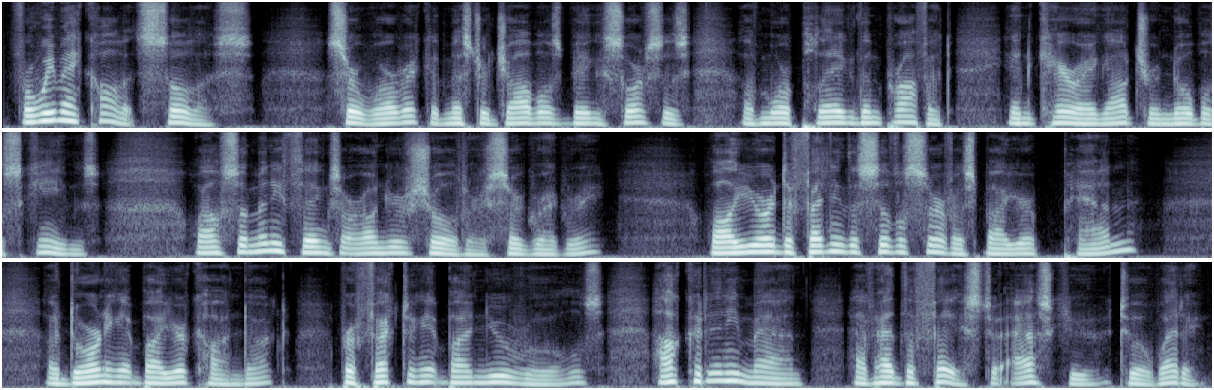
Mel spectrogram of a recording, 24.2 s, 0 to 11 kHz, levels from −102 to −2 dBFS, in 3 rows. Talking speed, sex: 165 wpm, male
